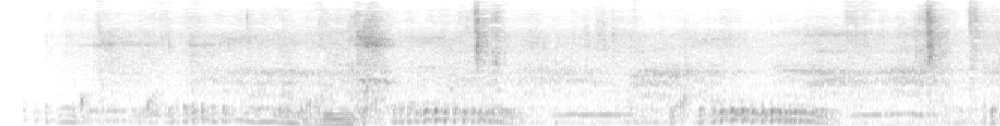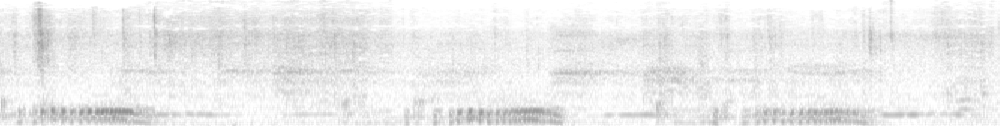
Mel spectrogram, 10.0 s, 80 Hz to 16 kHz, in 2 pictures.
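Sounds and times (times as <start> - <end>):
pigeon cooing: 0.1 - 10.0.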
